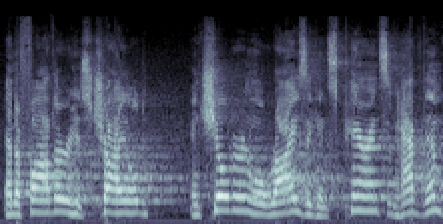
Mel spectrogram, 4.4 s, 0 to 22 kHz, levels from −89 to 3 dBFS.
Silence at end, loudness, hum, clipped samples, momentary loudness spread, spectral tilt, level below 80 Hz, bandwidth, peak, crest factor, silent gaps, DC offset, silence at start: 0 s; -15 LUFS; none; under 0.1%; 11 LU; -3 dB/octave; -56 dBFS; 15.5 kHz; 0 dBFS; 14 dB; none; under 0.1%; 0.05 s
